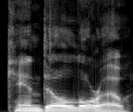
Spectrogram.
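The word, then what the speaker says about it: Candiloro: I'm right I'm dyslexic c-a-n-d-i-l-o-r-o candel lauro there you go candy Laurel and also it's close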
